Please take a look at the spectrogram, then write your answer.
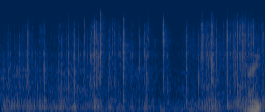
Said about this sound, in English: chip bag again? Well, oh, sorry. You knock it off. Knock off the chip eating.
